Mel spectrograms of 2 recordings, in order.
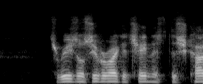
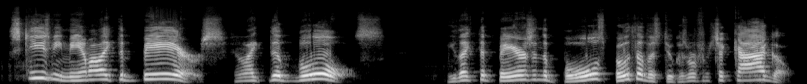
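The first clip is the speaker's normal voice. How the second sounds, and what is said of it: Put-on Chicago accent. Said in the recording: “that guy's attempt at a Chicago accent?”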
